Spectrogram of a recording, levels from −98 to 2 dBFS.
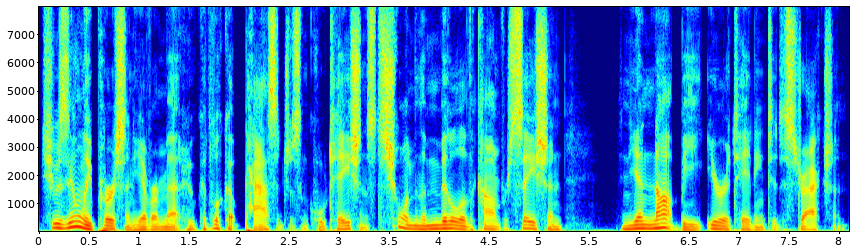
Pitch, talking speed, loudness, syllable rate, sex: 105 Hz, 230 wpm, -20 LUFS, 6.4 syllables/s, male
